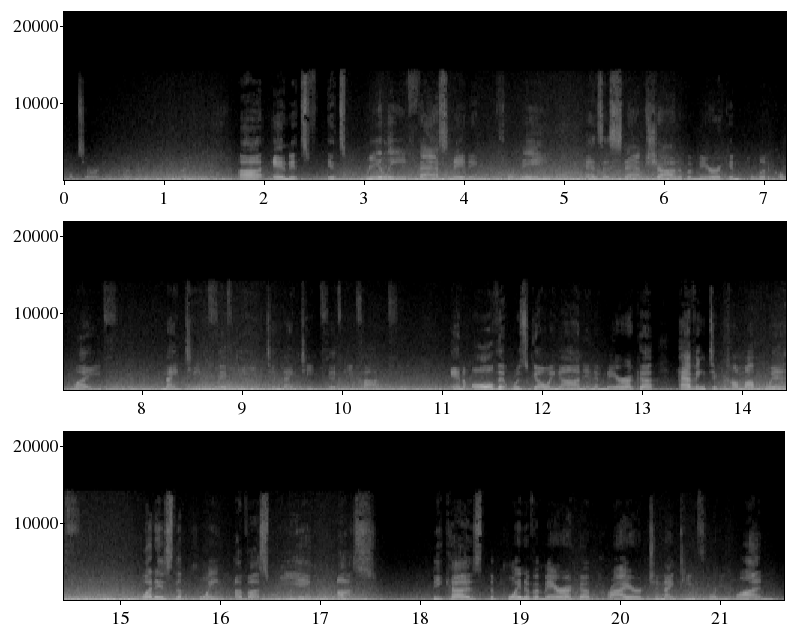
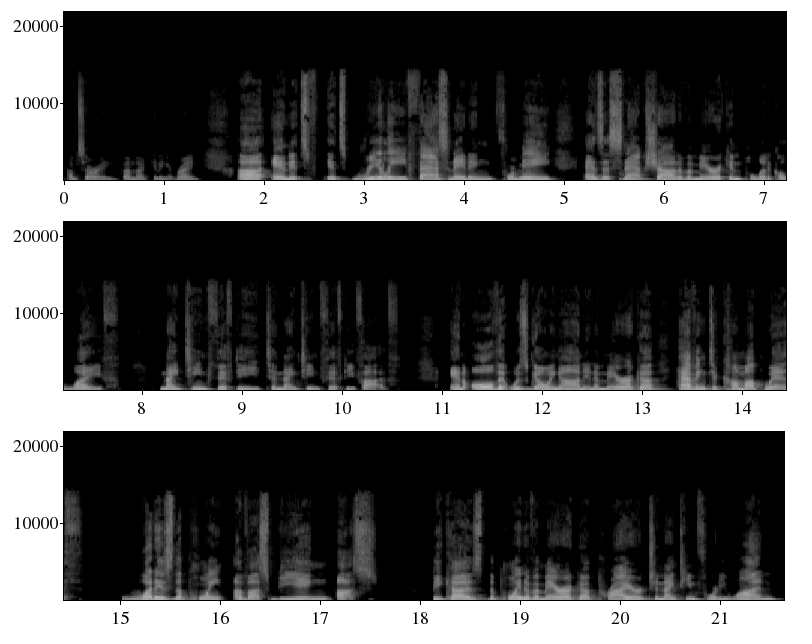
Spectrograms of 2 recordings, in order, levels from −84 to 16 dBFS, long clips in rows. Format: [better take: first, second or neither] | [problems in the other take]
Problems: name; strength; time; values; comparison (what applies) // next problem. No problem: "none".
second | wind noise on the microphone; heavy; 6 dB below the speech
